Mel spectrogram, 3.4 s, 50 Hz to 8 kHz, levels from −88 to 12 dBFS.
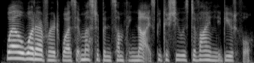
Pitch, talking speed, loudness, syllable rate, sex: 205 Hz, 265 wpm, -20 LUFS, 8.1 syllables/s, female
